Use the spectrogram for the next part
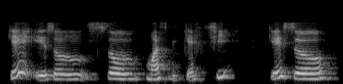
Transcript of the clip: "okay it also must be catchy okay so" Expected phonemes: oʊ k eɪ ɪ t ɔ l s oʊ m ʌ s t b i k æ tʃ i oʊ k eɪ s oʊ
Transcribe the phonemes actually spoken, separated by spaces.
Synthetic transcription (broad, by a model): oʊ k eɪ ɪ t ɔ s oʊ m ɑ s b i k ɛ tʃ i oʊ k eɪ s oʊ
